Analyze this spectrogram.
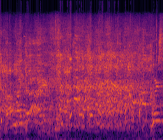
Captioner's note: laughs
